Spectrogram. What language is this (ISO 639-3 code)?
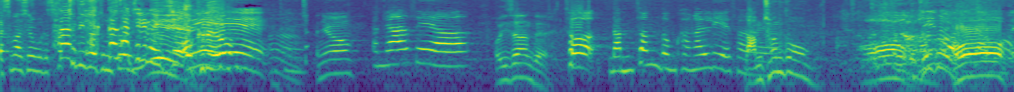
kor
